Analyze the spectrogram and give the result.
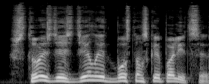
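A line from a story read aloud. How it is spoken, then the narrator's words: Plain. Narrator (Russian): спросил мужчина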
